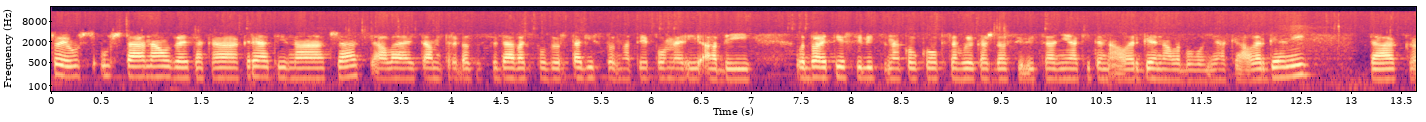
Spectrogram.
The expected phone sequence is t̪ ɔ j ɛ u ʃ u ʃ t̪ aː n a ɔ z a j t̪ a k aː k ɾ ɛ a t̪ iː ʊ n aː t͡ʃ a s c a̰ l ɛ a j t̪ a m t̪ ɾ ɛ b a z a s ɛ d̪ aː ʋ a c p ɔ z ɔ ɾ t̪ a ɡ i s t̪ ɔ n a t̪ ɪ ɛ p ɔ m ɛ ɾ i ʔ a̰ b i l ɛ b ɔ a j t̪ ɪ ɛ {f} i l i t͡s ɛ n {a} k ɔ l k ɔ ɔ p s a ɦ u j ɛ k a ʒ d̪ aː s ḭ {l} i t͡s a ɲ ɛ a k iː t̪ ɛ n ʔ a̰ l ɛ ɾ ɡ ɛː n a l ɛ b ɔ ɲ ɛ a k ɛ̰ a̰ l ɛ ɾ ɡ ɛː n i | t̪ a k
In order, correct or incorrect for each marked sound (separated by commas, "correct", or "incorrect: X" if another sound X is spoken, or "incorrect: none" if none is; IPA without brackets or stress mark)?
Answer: incorrect: s, correct, correct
